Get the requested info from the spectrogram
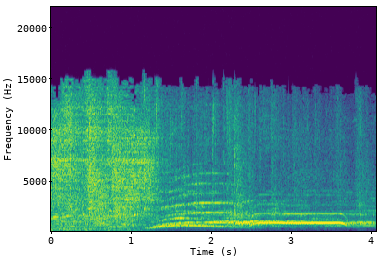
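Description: Music plays for about the first second. Then children's high-pitched shrieks take over: two long voices that rise, overlap, hold on one note and break off just before the end.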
